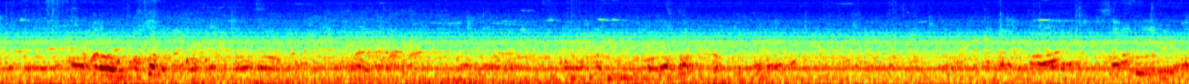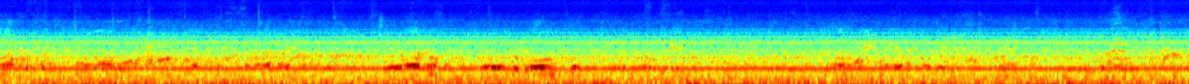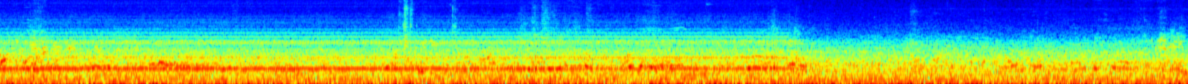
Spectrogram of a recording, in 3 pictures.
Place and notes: Auckland, New Zealand - Bungy Rocket Shoot
A couple of film school classmates on a ride that's beside the Sky City Tower in Auckland.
